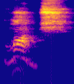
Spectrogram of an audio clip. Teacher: And it ends with the unvoiced ch like chop chop.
